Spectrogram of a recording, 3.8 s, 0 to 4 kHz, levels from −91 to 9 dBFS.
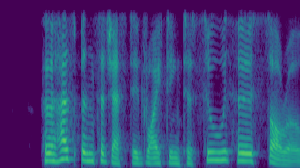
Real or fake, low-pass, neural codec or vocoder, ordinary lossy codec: fake; 3.6 kHz; codec, 16 kHz, 4.8 kbps, FACodec; none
